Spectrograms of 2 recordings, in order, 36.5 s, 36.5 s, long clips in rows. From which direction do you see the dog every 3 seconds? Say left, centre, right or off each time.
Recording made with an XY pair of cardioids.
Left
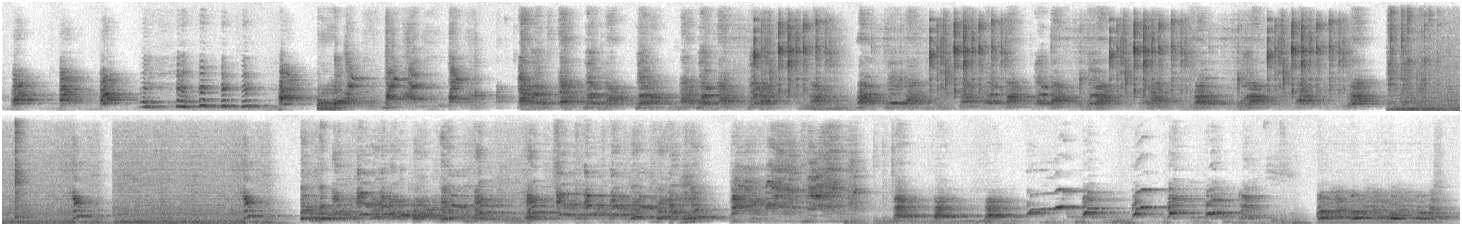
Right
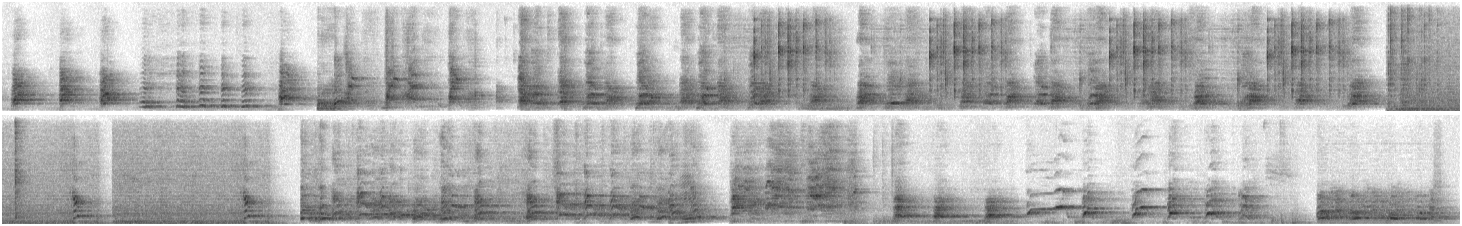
centre, right, right, right, right, right, right, right, right, right, right, right.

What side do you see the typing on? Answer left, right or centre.
right.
